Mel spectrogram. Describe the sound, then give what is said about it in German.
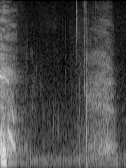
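A short coughing fit from a person opens with one sharp, loud cough, then quieter rough throat sounds after a brief pause. “kurzer Hustenanfall”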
